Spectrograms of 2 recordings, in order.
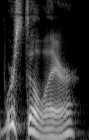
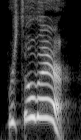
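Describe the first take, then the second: First: Said in the usual way. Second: "there" yelled much higher and louder in disbelief; high mocking shout. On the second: Shown as a demonstration.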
